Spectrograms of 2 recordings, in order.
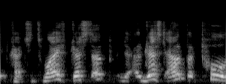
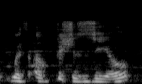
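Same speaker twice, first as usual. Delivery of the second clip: ordinary delivery, nothing marked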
